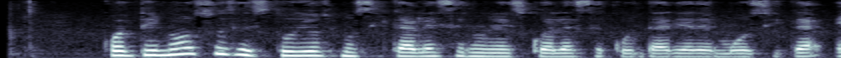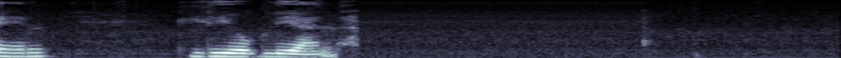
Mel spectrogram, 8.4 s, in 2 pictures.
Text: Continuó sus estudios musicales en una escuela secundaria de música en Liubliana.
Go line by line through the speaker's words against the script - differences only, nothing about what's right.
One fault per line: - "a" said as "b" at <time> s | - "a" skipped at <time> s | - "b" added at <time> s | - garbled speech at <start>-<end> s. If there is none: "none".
none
